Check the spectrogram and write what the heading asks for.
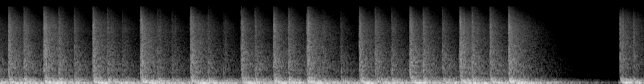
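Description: Sampled, heavily processed tom ensemble from the Colossal Hybrid Drums virtual instrument, played as a rapid run of hits heavy in the low end. The last hits ring out and fade away near the end.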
